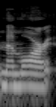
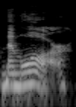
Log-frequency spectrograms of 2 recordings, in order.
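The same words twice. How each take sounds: First: The word is said in a plain, ordinary way. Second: The word is said in a showy, theatrical way. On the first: "you pronounced it memoir" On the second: "the most theatrical pronunciation"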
